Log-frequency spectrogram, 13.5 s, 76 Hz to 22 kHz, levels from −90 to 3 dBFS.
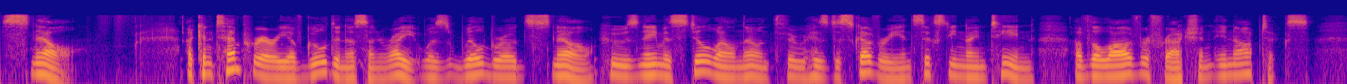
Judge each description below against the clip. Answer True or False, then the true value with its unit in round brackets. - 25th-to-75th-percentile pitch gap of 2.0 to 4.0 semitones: True (3.4 semitones)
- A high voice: False (130 Hz)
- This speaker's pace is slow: True (125 wpm)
